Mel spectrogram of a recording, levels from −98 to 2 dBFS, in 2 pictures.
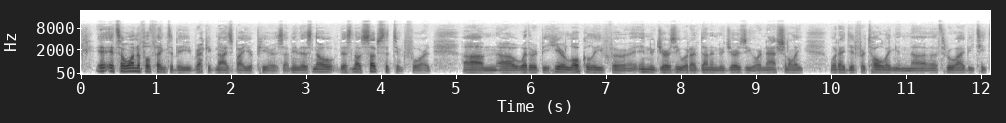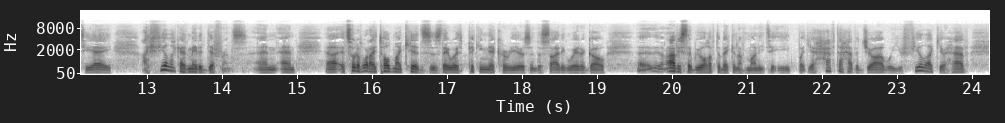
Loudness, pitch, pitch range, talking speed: -31 LUFS, 110 Hz, 105-125 Hz, 250 wpm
